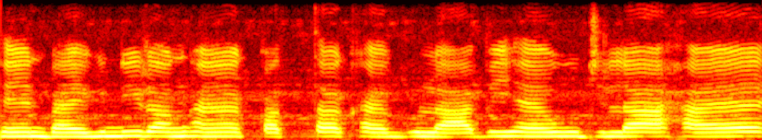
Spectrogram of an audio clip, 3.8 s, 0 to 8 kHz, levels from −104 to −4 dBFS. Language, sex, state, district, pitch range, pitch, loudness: Hindi, female, Bihar, Vaishali, 230-240 Hz, 235 Hz, -13 LUFS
